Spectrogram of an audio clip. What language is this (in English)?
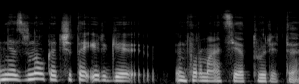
Lithuanian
